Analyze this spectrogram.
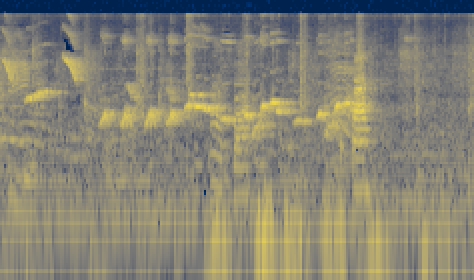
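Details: White-rumped shama song in the morning: a descending series of short whistled notes, then warbled slurred phrases, with low thumping knocks and background noise mixed in during the middle.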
